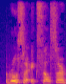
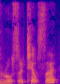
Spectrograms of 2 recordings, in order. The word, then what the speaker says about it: Rosa Excelsa: It's Rosa, it reads as Rosa Excelsa, but it's pronounced as Rosa Excelsa.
